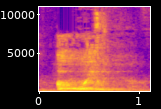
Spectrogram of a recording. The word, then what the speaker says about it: Eoin: How do you go about pronouncing it? Not like it's spelled, but simply Owen. Ian.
